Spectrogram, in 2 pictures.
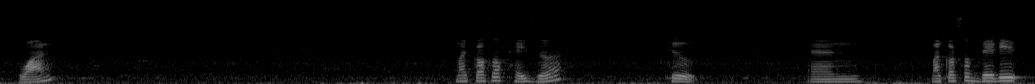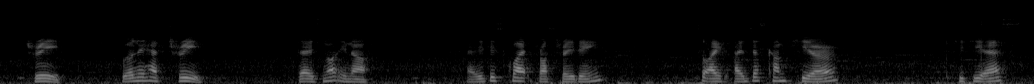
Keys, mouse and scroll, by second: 3.6-8.3 drag, 8.9-13.9 drag, 14.8-19.8 drag, 19.6-20.6 typing.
